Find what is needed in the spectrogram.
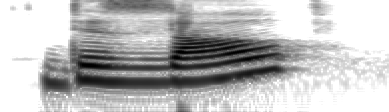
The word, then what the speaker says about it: dissolve: All right, so now on to the words that are not as frequent, and those are the SSs where you pronounce the SS as a Z. There's just a few common ones. Scissors, possess, dissolve, dessert.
